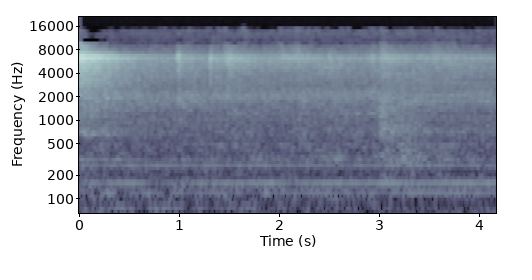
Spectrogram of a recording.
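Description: Steady mechanical hum with a constant low tone over an even hiss, unchanging throughout.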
